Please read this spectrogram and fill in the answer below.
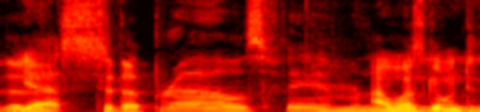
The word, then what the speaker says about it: Braus: Which is technically pronounced the Blouse family if you get into the real analytics mm-hmm. of the mm-hmm. story, which is just not very.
